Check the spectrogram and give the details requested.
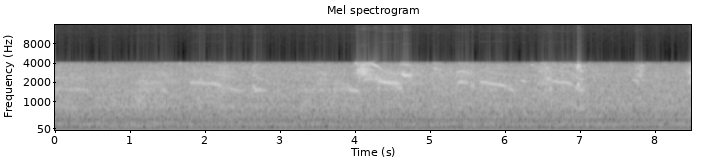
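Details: Water rail in a Regent's Park ditch giving a series of short, harsh, nasal squeals and grunts, the loudest near the middle, against continuous city background noise.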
